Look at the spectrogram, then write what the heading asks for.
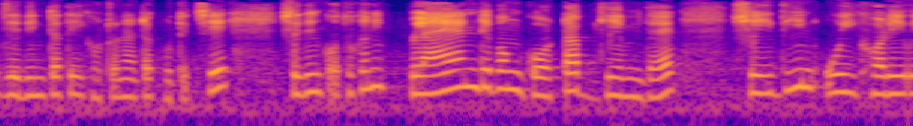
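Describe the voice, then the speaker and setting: A woman's voice: medium pitch, dark tone. A woman on a private phone call, talking informally and urgently with open indignation. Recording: muffled phone call recording with faint hiss.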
